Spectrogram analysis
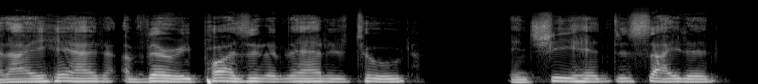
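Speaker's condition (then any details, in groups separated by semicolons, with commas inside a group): Parkinson's disease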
